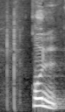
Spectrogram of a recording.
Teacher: বড় কাফ আছে আওয়াজটি গলা থেকে আনতে হবে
